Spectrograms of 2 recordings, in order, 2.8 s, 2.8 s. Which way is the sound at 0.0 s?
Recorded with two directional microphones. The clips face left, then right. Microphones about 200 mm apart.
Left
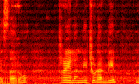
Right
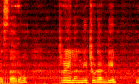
40° right (ahead or behind).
